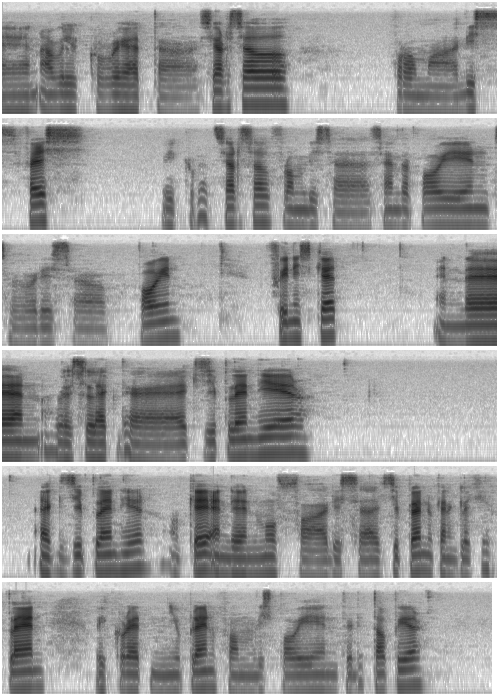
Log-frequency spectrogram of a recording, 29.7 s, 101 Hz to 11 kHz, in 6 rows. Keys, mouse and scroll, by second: 0.1-1.9 alt+middle drag, 1.9 alt+click, 4.6 alt+click, 5.8-8.8 alt+middle drag, 8.8 alt+click, 11.2 alt+click, 13.4 typing, 14.3-14.7 alt+scroll up 1, 15.2-17.6 alt+middle drag, 17.6 alt+click, 18.8-20.7 alt+shift+middle drag, 20.3 click, 21.5-23.2 alt+shift+middle drag, 22.0 typing, 23.2 alt+click, 25.1-25.4 alt+scroll down 1, 25.4-25.8 alt+scroll up 1, 27.2-29.6 alt+drag.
